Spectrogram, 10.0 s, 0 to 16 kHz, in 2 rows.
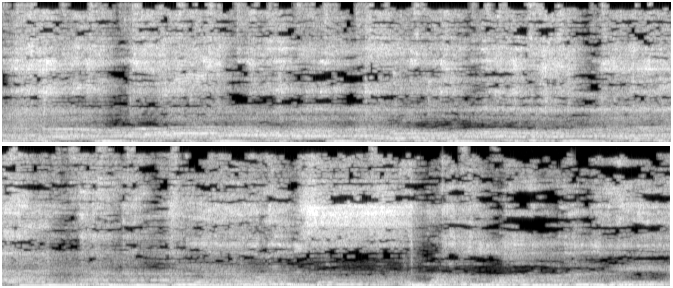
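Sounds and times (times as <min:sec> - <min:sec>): group of voices chanting: 0:00.0 - 0:07.0
frame drums beating: 0:00.0 - 0:09.9.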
